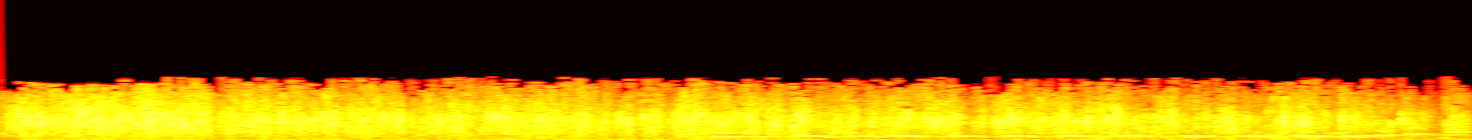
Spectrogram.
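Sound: studio audience applause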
